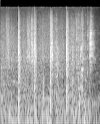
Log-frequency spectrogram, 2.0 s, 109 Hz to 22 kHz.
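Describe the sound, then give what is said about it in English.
Several gunshots fired at the US president outside a Washington hotel in 1981: sharp cracks come in quick succession over a dense, noisy background. “John Hinckley Jr. fires 6 shots at President Ronald Reagan.”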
